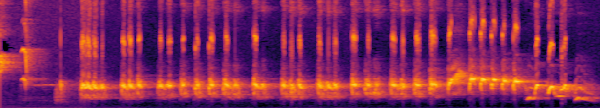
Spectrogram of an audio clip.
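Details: White-rumped shama song used to lure other birds into answering: a fast rattling series of sharp, evenly spaced notes, about four per second, ending in higher whistled phrases.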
